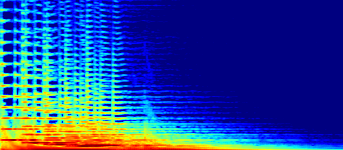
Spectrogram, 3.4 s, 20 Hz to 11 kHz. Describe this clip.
PC Shutdown Sound XD
Simple sound I made using sounds from Roland MT-32
close, computer, online, roland, shut-down, sound, startup, tone, video-game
